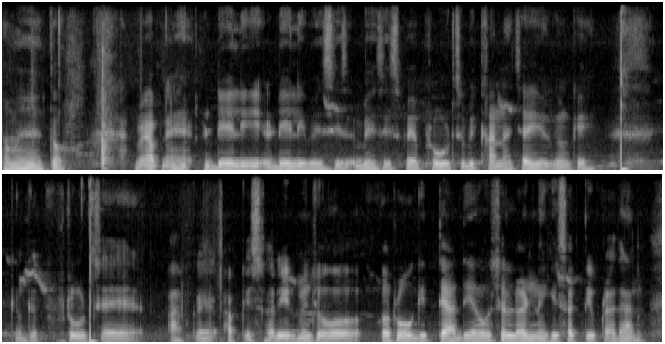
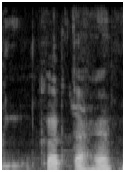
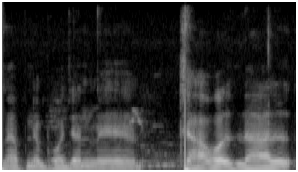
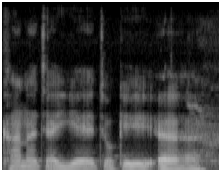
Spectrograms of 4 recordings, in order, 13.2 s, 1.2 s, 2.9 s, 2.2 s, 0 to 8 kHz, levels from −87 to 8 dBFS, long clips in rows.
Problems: constant background noise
